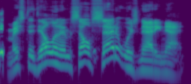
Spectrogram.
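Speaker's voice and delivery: ordinary talk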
